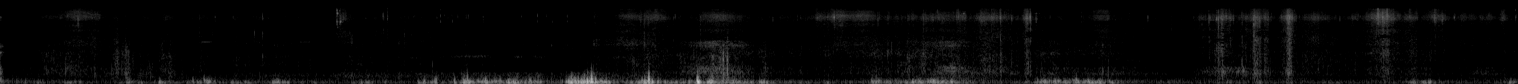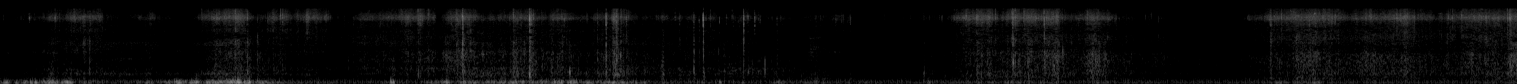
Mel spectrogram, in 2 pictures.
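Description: Clear plastic wrapping rustling and crinkling in irregular spells as it is handled and pulled off an evergreen grave blanket, with a few low rumbles, loudest about six seconds in.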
